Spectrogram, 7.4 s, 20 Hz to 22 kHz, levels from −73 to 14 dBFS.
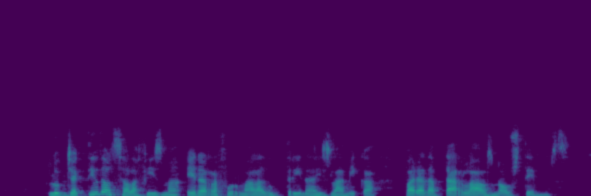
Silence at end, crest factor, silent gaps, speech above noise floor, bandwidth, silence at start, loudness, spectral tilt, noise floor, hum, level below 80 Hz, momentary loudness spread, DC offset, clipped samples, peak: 0.35 s; 20 dB; none; 47 dB; 8 kHz; 0.6 s; -30 LUFS; -5.5 dB/octave; -76 dBFS; none; -70 dBFS; 11 LU; under 0.1%; under 0.1%; -10 dBFS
